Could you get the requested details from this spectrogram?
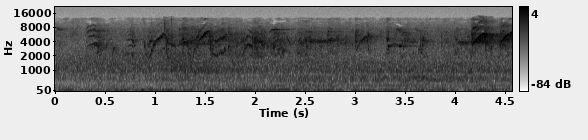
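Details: A flock of Eurasian tree sparrows gathered in a persimmon tree chirps together, with quick, overlapping chirps scattered throughout over a steady low rumble of background noise.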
